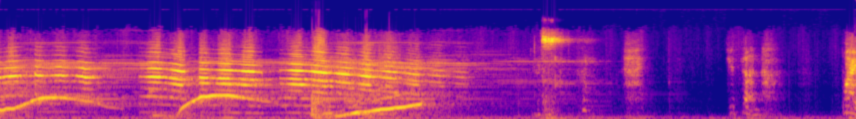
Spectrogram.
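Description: Comic film background music: a held chord with three sliding, siren-like glides that rise and fall over about four seconds, then a few short scattered hits.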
